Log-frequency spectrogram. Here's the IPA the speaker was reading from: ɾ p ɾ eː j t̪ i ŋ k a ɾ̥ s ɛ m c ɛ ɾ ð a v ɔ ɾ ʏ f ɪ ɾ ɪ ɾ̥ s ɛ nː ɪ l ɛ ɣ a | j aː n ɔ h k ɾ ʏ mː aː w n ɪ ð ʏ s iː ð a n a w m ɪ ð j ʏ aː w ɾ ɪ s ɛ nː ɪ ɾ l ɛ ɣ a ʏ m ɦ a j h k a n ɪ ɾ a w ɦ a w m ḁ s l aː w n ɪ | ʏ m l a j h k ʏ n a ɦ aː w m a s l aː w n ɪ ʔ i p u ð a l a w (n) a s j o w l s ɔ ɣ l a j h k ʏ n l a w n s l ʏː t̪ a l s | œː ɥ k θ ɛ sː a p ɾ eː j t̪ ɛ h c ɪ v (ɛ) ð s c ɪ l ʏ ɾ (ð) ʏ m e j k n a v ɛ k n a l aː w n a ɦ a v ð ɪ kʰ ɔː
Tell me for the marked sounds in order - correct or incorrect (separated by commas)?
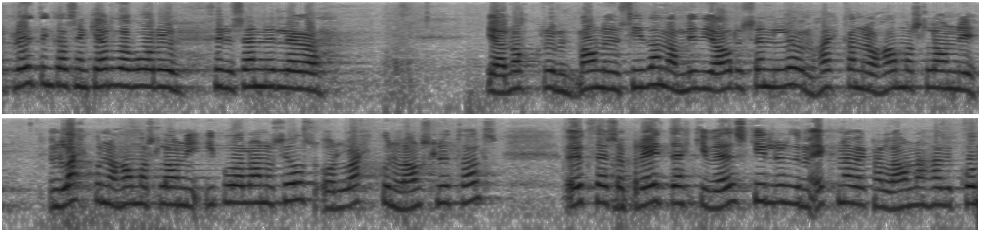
correct, correct, correct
